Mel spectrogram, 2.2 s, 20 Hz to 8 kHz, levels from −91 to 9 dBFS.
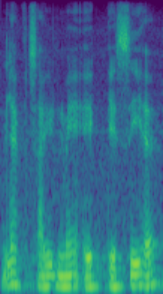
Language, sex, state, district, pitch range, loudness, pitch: Hindi, male, Arunachal Pradesh, Lower Dibang Valley, 100-115 Hz, -16 LUFS, 110 Hz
